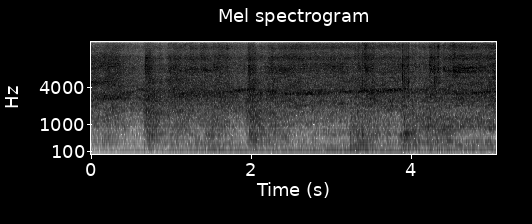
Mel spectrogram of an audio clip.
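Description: Two radio-controlled monster trucks racing flat out side by side: a high electric motor and gear whine that rises at the launch and then holds steady, with several sharp knocks as the trucks bounce and land.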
